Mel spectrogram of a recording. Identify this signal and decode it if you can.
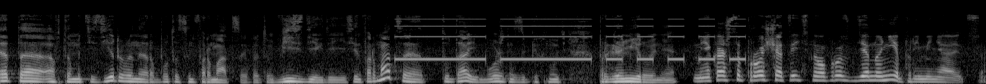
Beep code, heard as beeps from a small speaker, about 1210 Hz, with speech in Russian. 2 long, 5 short.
